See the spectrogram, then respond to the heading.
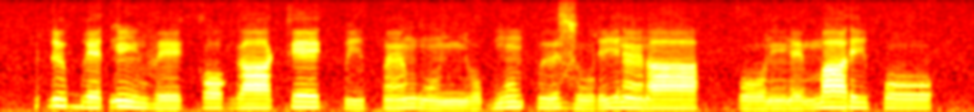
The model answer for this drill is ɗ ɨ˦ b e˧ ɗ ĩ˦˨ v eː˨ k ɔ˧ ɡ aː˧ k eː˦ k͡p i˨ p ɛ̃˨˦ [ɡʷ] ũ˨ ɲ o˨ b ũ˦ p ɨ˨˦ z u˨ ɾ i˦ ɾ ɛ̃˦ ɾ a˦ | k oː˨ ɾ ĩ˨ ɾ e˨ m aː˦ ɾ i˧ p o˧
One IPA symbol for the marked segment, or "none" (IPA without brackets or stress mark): ɡʷ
